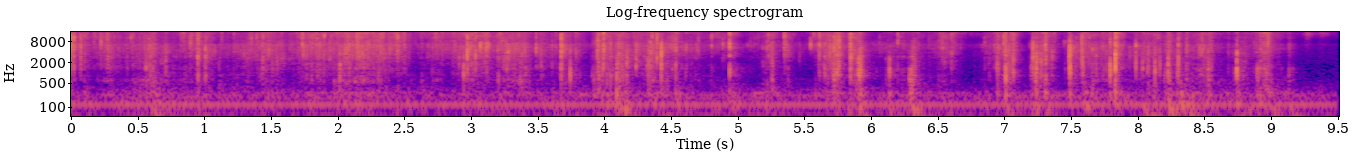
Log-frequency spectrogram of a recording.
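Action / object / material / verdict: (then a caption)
scrape / plastic instant cold pack / plastic / none. Fingertips scratch, press and tap the crinkly film of a white printed plastic instant cold pack held flat. The result is a quiet, continuous crinkling with sharp, bright crackles and brief taps over a steady low hum.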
